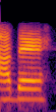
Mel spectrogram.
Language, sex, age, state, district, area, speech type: Malayalam, female, 60+, Kerala, Pathanamthitta, rural, conversation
